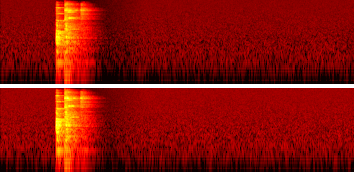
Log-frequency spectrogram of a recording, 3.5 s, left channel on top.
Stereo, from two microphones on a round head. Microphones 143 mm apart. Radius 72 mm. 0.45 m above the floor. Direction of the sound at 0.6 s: 10° right (ahead or behind).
